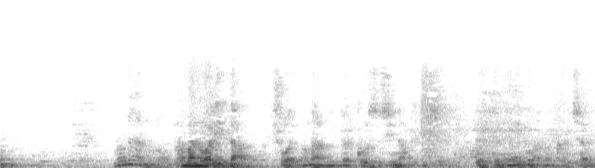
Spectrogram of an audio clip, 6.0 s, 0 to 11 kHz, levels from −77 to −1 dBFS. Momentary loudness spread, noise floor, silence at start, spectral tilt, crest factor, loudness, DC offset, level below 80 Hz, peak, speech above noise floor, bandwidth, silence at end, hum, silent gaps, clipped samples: 18 LU; -51 dBFS; 0 s; -9.5 dB/octave; 18 dB; -29 LUFS; under 0.1%; -52 dBFS; -10 dBFS; 24 dB; 6.6 kHz; 0 s; none; none; under 0.1%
